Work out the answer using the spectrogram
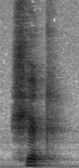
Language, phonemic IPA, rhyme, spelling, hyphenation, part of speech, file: Dutch, /ʃɛk/, -ɛk, shag, shag, noun, Nl-shag.ogg
- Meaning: shag (coarse shredded tobacco)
